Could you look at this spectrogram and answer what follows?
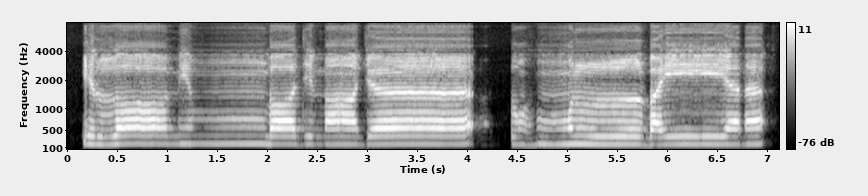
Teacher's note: من بعد میں جو غنہ ہے وہ 2 حرکت کا ہے. ماجا کا جو مد ہے وہ 4 حرکت کا ہے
